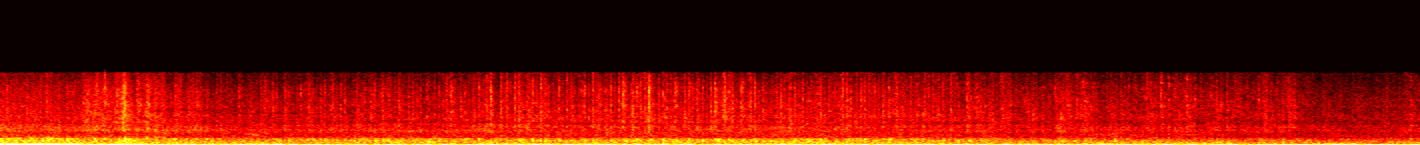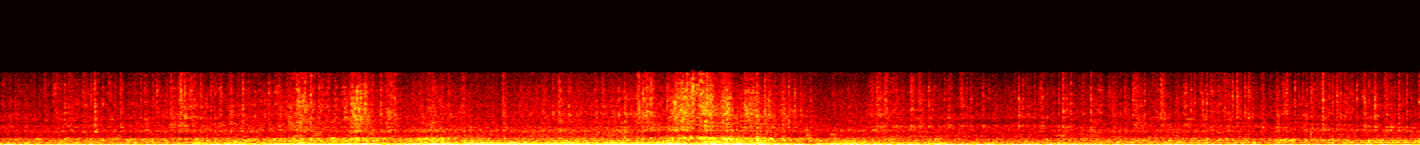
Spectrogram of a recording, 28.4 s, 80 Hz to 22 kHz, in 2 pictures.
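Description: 1955 Chevy gasser's engine idling steadily through its side-exit exhaust, with one brief rise in revs about three-quarters of the way through.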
